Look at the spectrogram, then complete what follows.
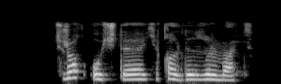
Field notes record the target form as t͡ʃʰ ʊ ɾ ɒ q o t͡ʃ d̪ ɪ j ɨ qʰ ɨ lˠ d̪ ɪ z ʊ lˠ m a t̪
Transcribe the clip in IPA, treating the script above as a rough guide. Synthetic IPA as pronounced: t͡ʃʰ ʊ ɾ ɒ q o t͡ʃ t̪ ɪ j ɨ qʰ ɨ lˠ d̪ ɪ z ʊ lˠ m a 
